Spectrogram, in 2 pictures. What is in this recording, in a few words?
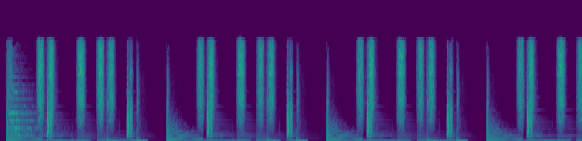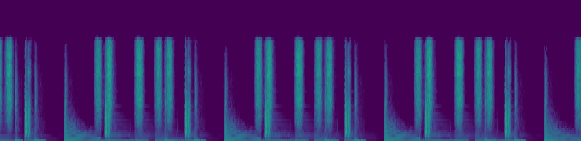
karaoke instrumental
